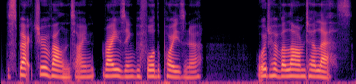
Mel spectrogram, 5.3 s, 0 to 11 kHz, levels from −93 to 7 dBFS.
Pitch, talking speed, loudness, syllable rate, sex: 210 Hz, 145 wpm, -20 LUFS, 5.7 syllables/s, female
